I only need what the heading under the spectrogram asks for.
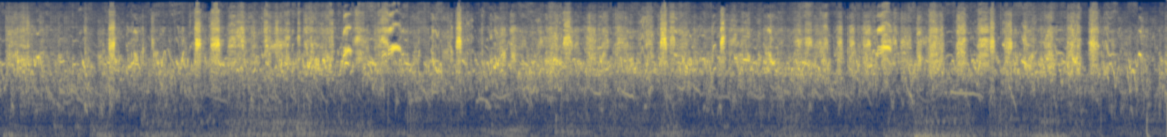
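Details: Budgerigar colony in an aviary: a dense, continuous wall of high chirps, warbles and short squeaks from many birds at once, steady throughout with no pauses and no other clear sounds.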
